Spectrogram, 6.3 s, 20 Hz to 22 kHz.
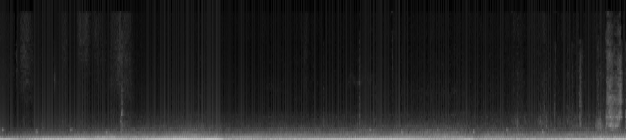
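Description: A 2023 Kia Soul accelerating hard in sport mode with traction control off, its engine drone rising steadily and dropping twice as the transmission makes clear shifts, loud and close throughout.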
